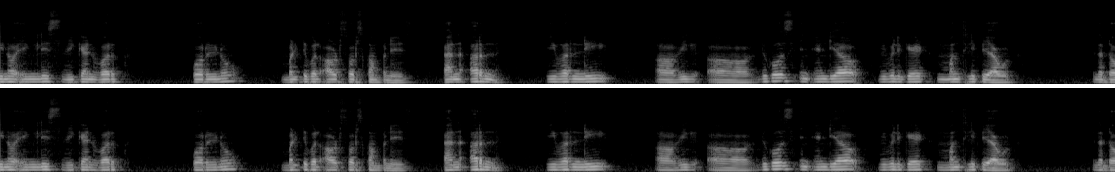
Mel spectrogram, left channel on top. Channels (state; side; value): normal; both; correlation 0.85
